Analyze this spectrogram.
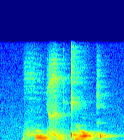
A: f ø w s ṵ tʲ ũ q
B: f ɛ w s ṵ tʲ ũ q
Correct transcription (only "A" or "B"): A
